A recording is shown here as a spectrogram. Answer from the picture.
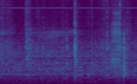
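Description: Faint paper handling and a few soft clicks as tweezers pick at a sticker on a planner page to peel it off.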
